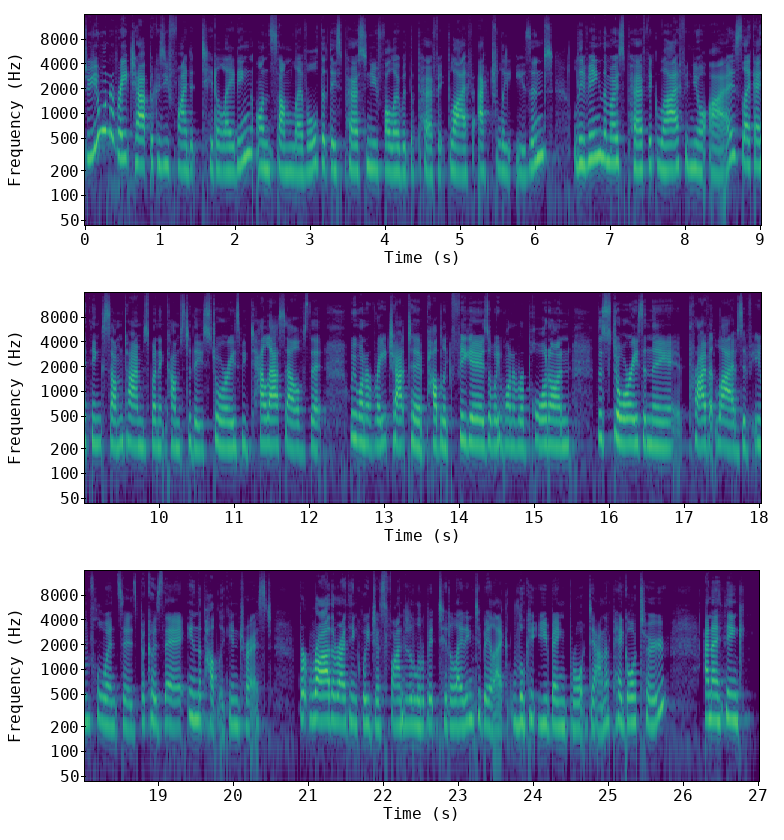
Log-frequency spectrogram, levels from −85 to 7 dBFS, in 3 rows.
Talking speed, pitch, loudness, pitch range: 230 wpm, 220 Hz, -25 LUFS, 210-240 Hz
